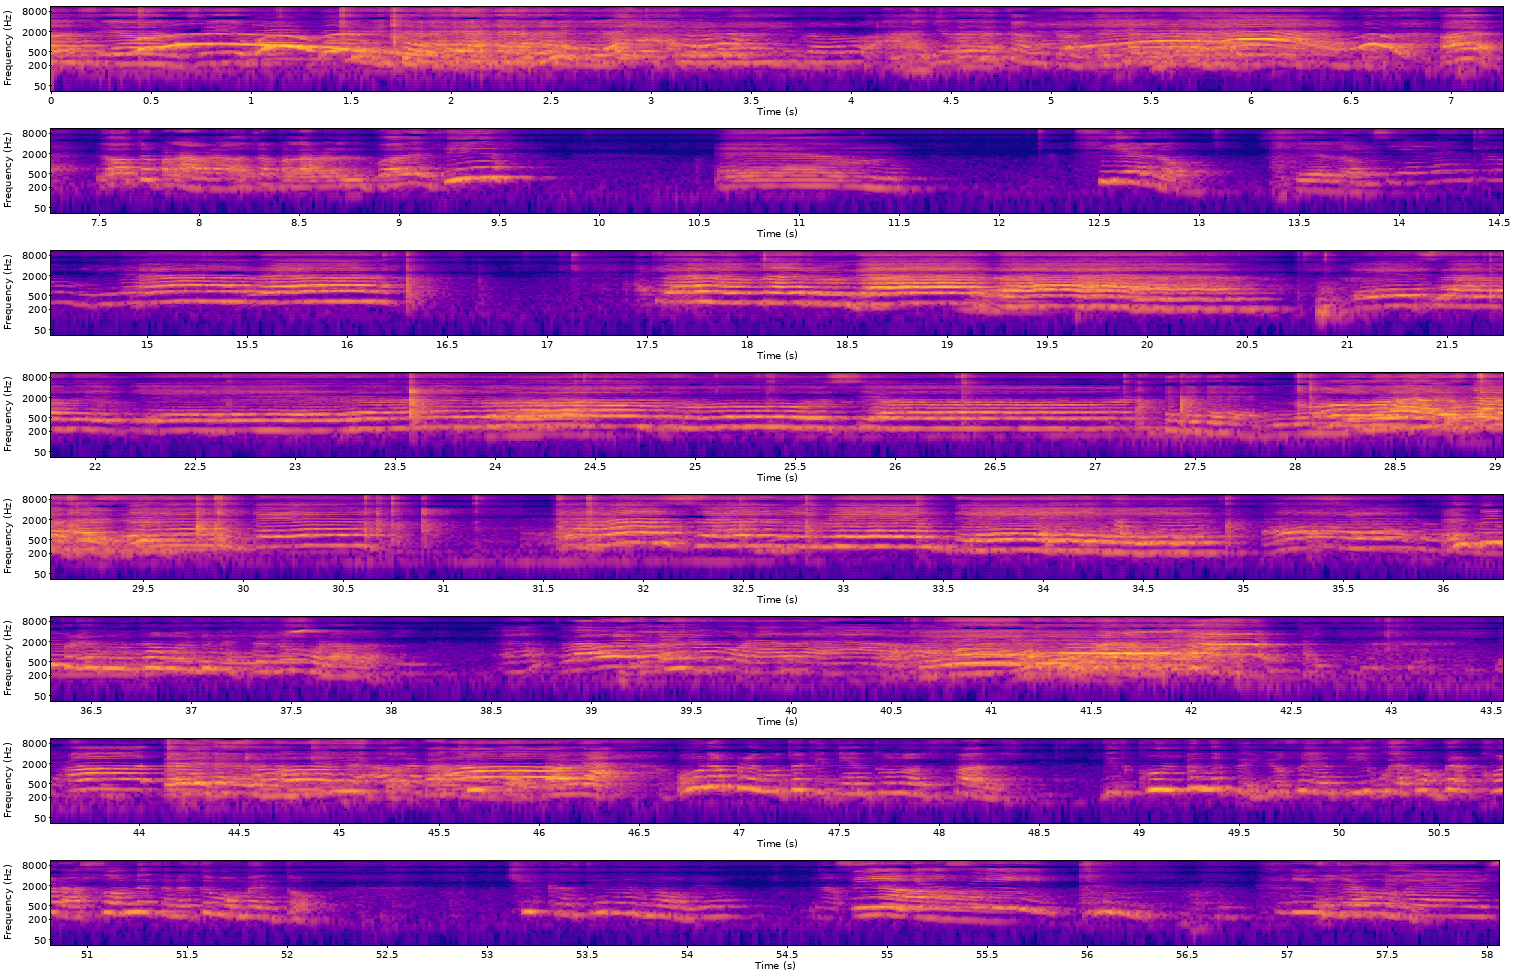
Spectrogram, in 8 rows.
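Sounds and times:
young voices singing a cappella: 0:00.0 - 0:00.4, 0:04.3 - 0:06.6, 0:14.5 - 0:16.5, 0:17.4 - 0:27.4, 0:28.0 - 0:36.4
hand clapping: 0:28.9 - 0:30.0, 0:30.6 - 0:32.0.

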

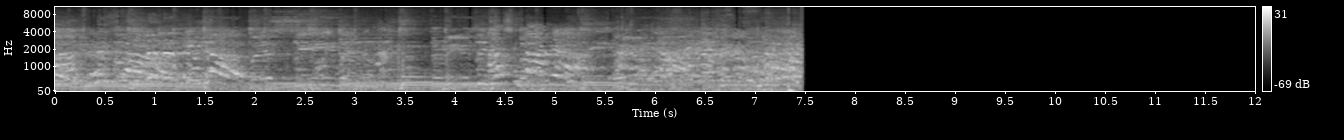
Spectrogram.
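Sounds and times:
background music: 0:00.0 - 0:07.5
people chattering: 0:00.0 - 0:07.5.

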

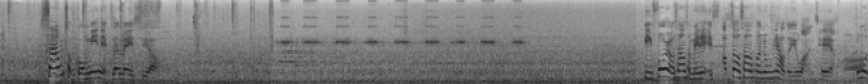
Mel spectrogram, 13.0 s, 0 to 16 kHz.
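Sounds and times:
city street traffic: 0:00.0 - 0:13.0.

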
